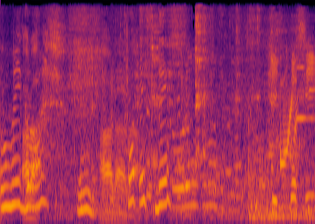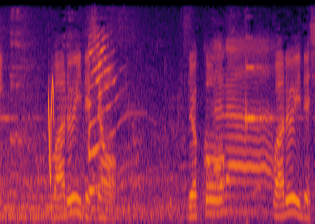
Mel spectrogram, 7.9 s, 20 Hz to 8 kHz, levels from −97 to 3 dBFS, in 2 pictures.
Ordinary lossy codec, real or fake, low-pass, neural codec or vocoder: MP3, 64 kbps; real; 7.2 kHz; none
